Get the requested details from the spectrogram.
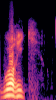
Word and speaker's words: Warwick: Alors c'est un faux ami, ça se prononce Warwick. – Warwick, Kevin Warwick. Warwick, désolé. – Ça s'écrit Warwick, effectivement.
